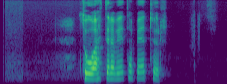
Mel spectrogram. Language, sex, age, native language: Icelandic, female, 50-59, Icelandic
